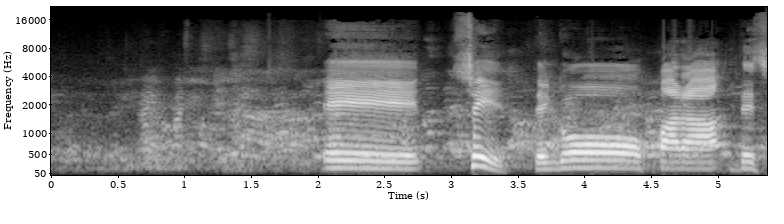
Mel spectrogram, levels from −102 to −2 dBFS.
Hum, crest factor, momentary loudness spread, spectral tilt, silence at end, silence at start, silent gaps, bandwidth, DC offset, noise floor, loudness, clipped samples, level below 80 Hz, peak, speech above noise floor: none; 14 dB; 20 LU; -4 dB/octave; 0 s; 0.1 s; none; 17 kHz; under 0.1%; -39 dBFS; -13 LUFS; under 0.1%; -72 dBFS; 0 dBFS; 25 dB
